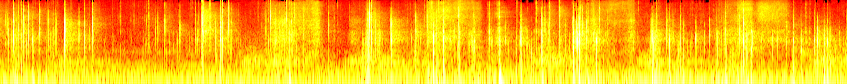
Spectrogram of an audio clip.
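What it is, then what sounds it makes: Rolled paper magazine being crinkled. A hollow tube of rolled paper magazine held in both hands is squeezed, rubbed and scratched with fingertips and long nails. The result is dense, bright crinkling and crackling with many sharp, dry ticks over a faint low hum.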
